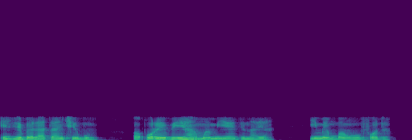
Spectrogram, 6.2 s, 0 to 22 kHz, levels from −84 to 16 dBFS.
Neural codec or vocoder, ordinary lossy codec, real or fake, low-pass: none; none; real; 3.6 kHz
